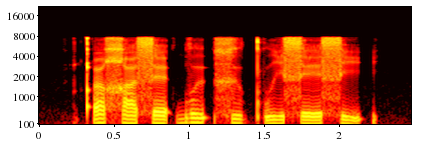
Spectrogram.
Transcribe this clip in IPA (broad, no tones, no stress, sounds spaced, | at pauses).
qʼ ɨ χ a s ɛ ʔ ɡʷ ɨː ʔ x ɨ kʷʼ i s e s i ʔ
